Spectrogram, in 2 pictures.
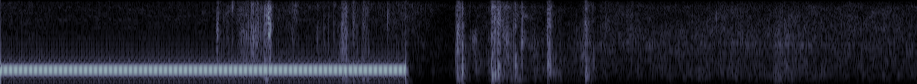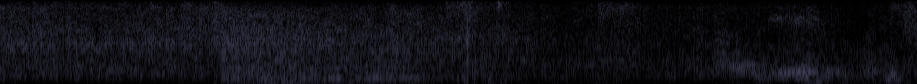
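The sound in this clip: A telephone call transfer tone sounds as one loud, steady, unbroken tone for about two seconds. It then cuts off abruptly and is followed by a few sharp clicks and faint line noise.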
